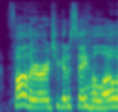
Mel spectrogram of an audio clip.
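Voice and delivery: a hint of an eager kid prodding her father; young Leia.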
